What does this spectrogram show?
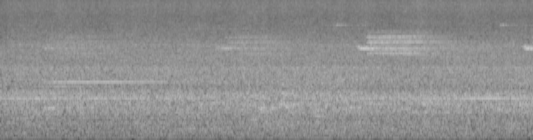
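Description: A train moving at the platform: a steady rumble and rolling noise, with brief high-pitched tones in the last few seconds.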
